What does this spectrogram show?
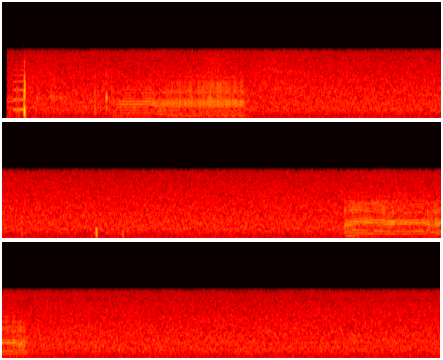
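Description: An English Bulldog snores softly, two long, rattling breaths several seconds apart over a quiet hiss.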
